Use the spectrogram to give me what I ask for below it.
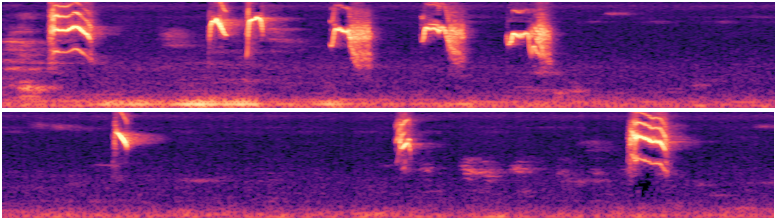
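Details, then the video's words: Female sogon calling a male, used to excite males into singing and breeding condition; a handful of high, clear, slurred chirps at first, then single chirps spaced a second or more apart over faint low hum. "SUARA SOGON BETINA MEMANGGIL JANTAN AMPUH UNTUK PANCINGAN SOGON AGAR BUNYI DAN NAIK BIRAHI"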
